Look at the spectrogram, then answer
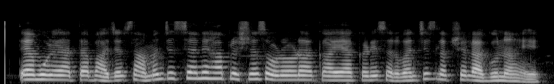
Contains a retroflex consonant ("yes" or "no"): yes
